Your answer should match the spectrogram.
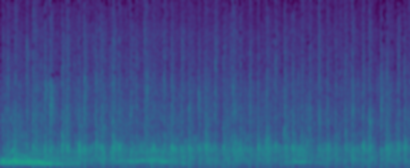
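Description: Steady applause from a crowd, a dense rattle of many hands clapping for about six seconds at an even loudness, with a few faint whoops or voices rising over it.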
